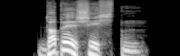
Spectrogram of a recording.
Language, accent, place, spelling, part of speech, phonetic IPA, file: German, Germany, Berlin, Doppelschichten, noun, [ˈdɔpl̩ˌʃɪçtn̩], De-Doppelschichten.ogg
- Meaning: plural of Doppelschicht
